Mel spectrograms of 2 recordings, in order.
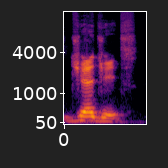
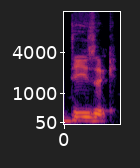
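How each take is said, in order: First: The surname is said with Polish pronunciation. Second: The surname is said with Americanized pronunciation. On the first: "in Polish, it's" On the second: "the Americanized uh, pronunciation's just"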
